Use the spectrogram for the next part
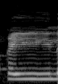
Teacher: یا ساکن سے پہلے زیر ہے، یا مدہ بن رہی ہے، ایک الف کی مقدار کھینچ کر پڑھا جائے گا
